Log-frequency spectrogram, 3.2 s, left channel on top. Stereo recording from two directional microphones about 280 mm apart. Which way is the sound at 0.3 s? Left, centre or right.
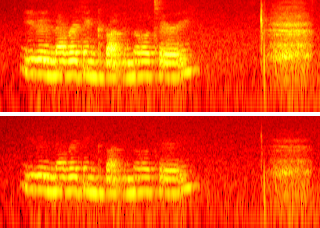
Centre.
